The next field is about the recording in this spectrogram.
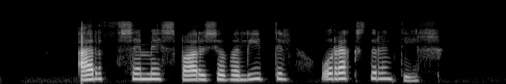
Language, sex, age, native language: Icelandic, female, 30-39, Icelandic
